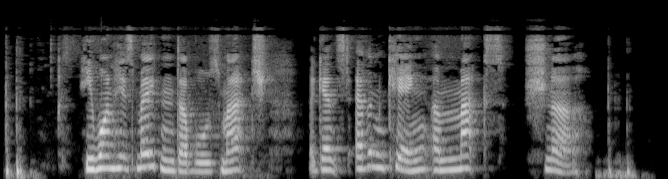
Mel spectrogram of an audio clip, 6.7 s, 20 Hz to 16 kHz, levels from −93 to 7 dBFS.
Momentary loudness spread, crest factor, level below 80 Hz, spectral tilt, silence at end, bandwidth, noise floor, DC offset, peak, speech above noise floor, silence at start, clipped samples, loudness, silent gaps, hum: 19 LU; 18 dB; -50 dBFS; -4 dB/octave; 0.35 s; 9.4 kHz; -38 dBFS; under 0.1%; 0 dBFS; 22 dB; 0.05 s; under 0.1%; -17 LUFS; none; none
